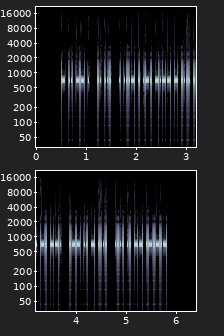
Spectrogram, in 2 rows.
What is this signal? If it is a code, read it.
Morse code, heard as a keyed tone, about 50 wpm, 700 Hz. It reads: TIME IS EVERYTHING WITH HIM.
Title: Sentences from Top 700 Words 50wpm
